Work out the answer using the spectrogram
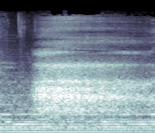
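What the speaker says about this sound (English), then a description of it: "your breath should sound loud and you can feel that in the back of your throat" Loud ujjayi breath during yoga, a long hissing throat-constricted exhale rising after half a second and sustained close to the microphone, with no speech over it.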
